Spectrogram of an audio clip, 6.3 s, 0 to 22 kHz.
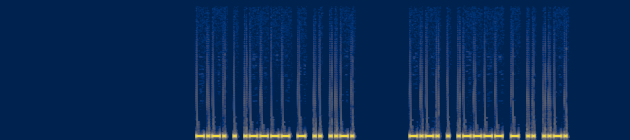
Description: Morse code, heard as a keyed tone, about 43 wpm, 700 Hz. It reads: CE1TIF CE1TIF
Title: DXCC-100 Call Signs - 6 Characters - Repeated 2x - 45wpm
